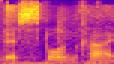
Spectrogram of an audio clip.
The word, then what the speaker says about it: esponja: It really bugs me that they keep pronouncing the word esponja incorrectly. It's a Spanish word that means the J is not pronounced like J, it's pronounced H.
